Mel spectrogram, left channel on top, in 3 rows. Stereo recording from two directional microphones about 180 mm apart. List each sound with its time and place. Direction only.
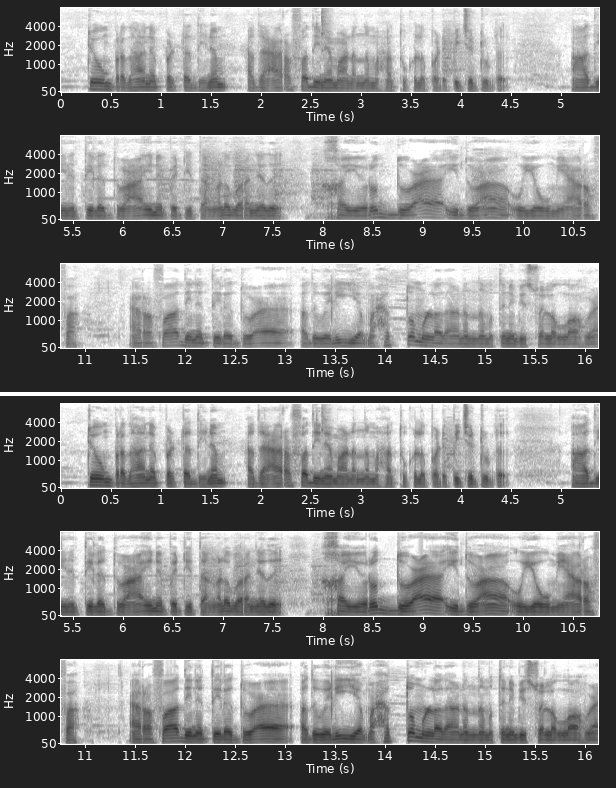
0.5 s speech: 25° right (ahead or behind)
